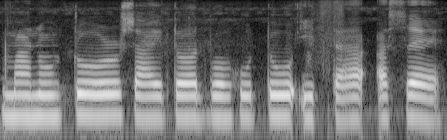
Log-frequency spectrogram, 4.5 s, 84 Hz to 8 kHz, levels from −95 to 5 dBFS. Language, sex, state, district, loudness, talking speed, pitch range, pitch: Assamese, male, Assam, Sonitpur, -15 LUFS, 80 wpm, 175-180 Hz, 175 Hz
